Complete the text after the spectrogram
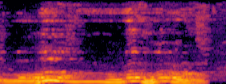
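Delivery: high hooting wolf yelp; wolf's wail. Acted. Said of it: "the wolf said".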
